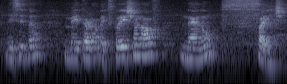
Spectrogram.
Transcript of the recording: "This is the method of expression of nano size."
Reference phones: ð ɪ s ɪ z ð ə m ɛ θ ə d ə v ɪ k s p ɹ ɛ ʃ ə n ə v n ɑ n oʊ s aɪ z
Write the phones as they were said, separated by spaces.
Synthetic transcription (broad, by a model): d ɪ s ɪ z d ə m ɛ t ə d ə v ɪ k s p l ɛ ʃ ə n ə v n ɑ n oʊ s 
